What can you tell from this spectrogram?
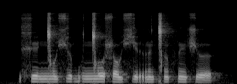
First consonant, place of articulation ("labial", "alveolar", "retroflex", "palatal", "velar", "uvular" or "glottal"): velar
